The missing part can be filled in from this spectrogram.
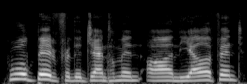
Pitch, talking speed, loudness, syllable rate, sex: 185 Hz, 195 wpm, -17 LUFS, 5.4 syllables/s, male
